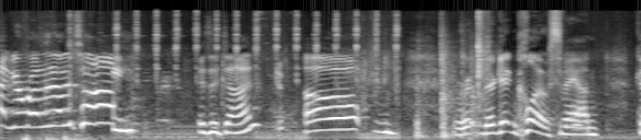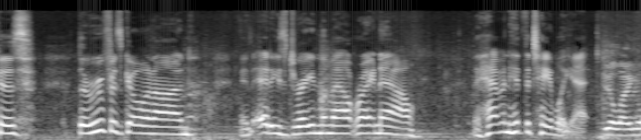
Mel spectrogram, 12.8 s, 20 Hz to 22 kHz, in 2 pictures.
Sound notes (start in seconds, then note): 1.0 clock ticking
